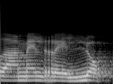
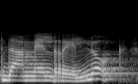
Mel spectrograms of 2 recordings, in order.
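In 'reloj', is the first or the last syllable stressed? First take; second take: first; last. First: The stress in reloj is on the first syllable. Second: The stress in reloj is on the last syllable. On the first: The speaker calls it wrong. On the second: The speaker calls it right.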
